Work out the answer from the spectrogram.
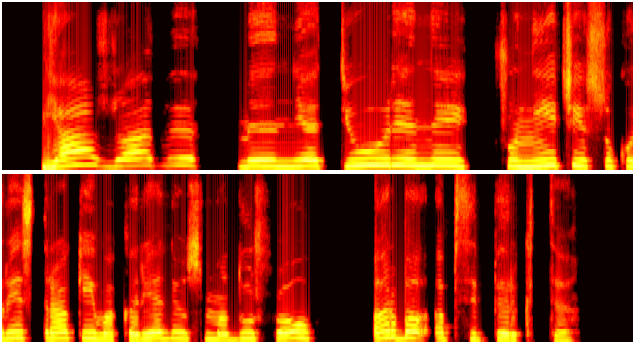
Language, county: Lithuanian, Vilnius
